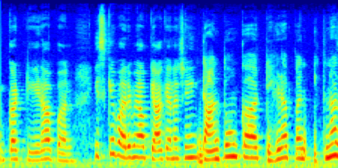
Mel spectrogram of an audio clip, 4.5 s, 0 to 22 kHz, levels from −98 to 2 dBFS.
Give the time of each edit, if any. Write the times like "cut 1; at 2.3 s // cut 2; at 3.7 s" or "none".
cut 1; at 2.6 s

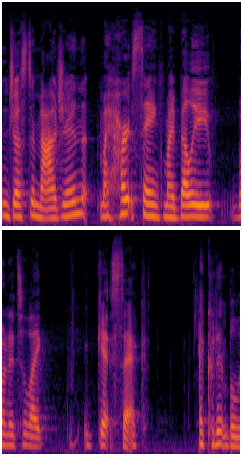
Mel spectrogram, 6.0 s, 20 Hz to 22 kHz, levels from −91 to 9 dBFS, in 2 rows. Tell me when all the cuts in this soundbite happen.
cut 1; at 1.1 s

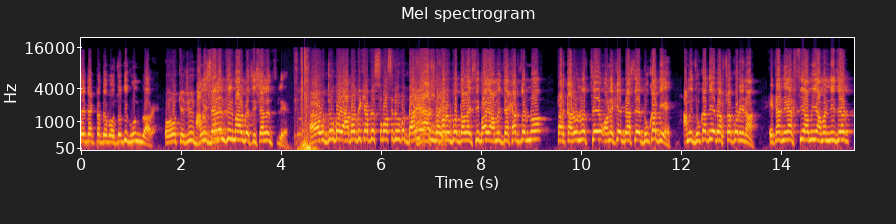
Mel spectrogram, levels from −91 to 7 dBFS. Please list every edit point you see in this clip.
cut 1; at 4.2 s

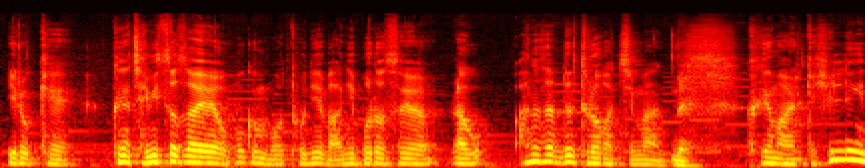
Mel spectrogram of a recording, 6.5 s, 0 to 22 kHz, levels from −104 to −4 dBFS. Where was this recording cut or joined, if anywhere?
none

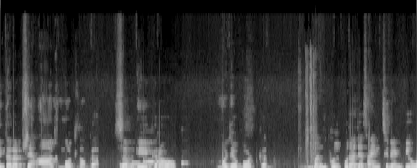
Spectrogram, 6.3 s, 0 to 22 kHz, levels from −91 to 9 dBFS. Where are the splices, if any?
cut 1; at 4.7 s

